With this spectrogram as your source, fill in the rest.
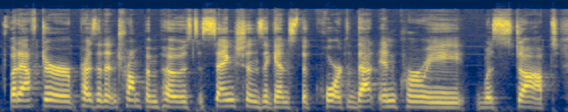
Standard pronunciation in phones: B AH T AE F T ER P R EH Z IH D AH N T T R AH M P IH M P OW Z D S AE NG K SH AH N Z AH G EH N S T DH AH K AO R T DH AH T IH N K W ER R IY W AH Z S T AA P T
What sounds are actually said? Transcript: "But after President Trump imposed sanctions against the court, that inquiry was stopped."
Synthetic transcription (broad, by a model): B AH T AE F T ER P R EH Z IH D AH N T T R AH M P IH M P OW Z D S AE NG K SH AH N Z AH G EH N S T DH AH K AO R T DH AH T IH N K W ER R IY W AH Z S T AA P T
